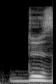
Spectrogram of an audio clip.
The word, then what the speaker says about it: deux: For example, two glasses is deux verres. The X is silent.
